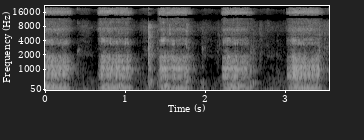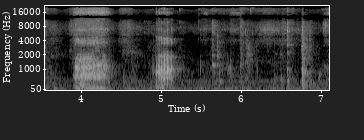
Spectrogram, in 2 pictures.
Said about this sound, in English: Like I said, people often feel like it looks like they're choking or dying. So it is a super scary thing to watch the first time you see it. I'm going to put a video in here and of my own dog during reverse sneezing so you can see an example of that.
